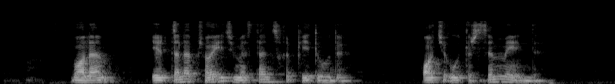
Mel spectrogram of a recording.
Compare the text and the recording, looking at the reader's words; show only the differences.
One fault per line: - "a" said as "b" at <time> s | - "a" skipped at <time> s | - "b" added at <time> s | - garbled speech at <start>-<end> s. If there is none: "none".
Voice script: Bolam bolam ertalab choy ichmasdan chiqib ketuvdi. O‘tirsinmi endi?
- "bolam" skipped at 1.1 s
- "Och" added at 4.3 s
